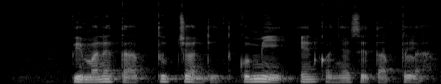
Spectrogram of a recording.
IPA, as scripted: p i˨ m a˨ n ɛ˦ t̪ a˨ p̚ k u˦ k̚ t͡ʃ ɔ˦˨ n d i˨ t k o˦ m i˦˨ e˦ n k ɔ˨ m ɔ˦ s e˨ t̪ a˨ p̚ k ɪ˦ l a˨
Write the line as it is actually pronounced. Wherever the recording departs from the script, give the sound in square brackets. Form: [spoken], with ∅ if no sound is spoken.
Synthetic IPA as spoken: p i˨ m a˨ n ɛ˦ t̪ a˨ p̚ [t] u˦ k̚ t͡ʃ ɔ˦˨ n d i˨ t k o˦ m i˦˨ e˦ n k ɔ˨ [ɲ] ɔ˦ s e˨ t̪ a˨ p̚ k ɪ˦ l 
